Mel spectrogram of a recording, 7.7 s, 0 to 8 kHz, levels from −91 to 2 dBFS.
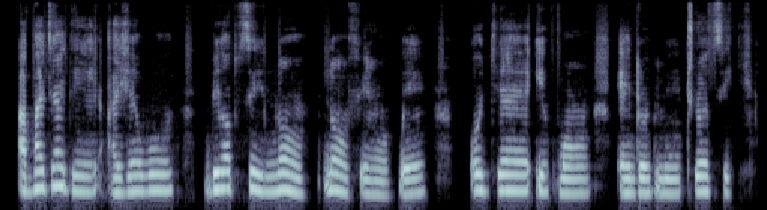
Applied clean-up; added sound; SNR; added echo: none; none; none; none.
